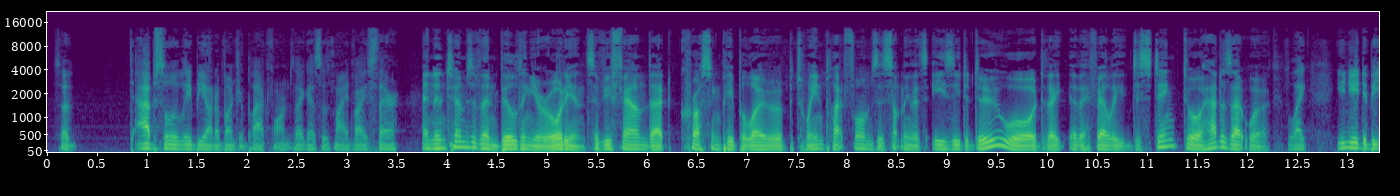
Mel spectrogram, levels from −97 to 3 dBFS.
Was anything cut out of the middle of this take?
yes; 1 cut; at 12.4 s

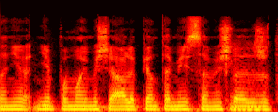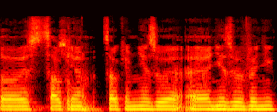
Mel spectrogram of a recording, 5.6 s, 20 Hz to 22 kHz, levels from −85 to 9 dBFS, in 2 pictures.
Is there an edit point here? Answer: no; 0 cuts

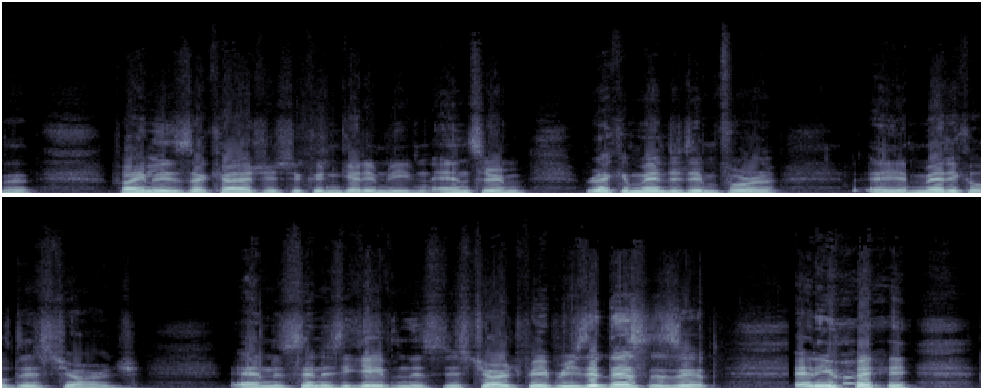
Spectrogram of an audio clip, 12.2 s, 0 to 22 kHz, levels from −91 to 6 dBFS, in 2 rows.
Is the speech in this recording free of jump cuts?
no; 2 cuts; at 5.6 s, 11.0 s

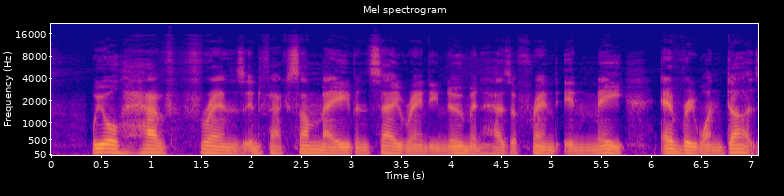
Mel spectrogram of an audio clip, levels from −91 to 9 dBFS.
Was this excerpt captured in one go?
yes; 0 cuts

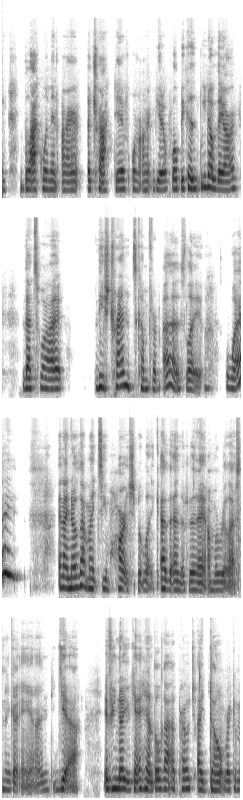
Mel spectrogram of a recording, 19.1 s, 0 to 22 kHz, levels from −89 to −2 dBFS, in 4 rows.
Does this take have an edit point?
yes; 2 cuts; at 3.9 s, 10.6 s

